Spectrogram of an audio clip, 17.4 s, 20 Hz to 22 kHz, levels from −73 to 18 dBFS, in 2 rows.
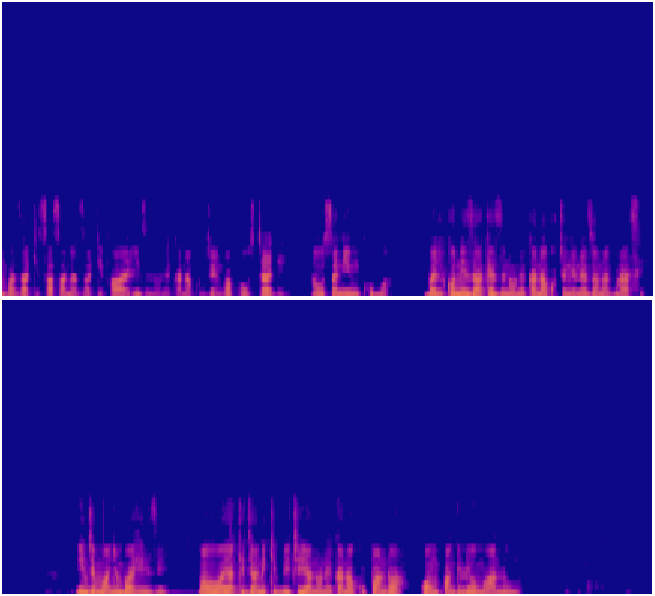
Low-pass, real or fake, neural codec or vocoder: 7.2 kHz; real; none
